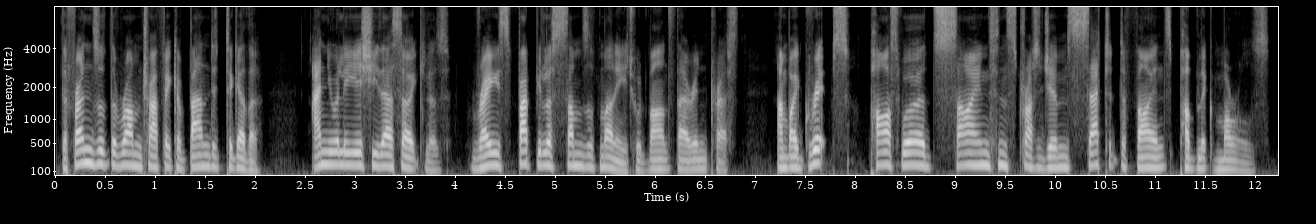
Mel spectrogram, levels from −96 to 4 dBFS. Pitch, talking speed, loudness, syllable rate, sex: 145 Hz, 170 wpm, -21 LUFS, 5.4 syllables/s, male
